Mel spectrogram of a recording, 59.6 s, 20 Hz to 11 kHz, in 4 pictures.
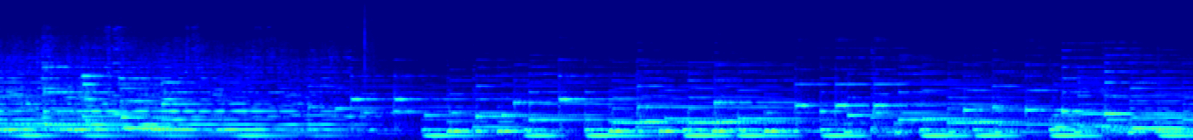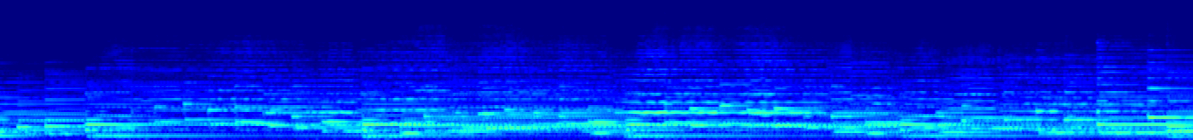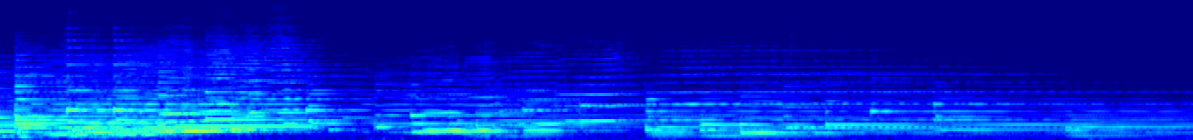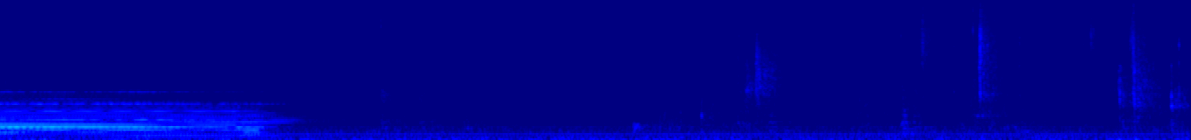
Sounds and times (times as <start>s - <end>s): Cello: 0.0s - 48.2s
Piano: 0.0s - 48.5s
Classical music: 0.0s - 48.6s.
